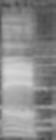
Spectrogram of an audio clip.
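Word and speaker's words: ええ: I think I mentioned before also another one which is e should be also accent on the first syllable.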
